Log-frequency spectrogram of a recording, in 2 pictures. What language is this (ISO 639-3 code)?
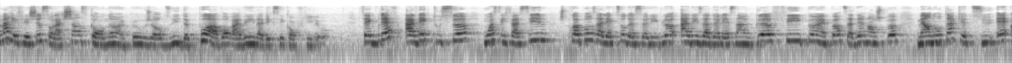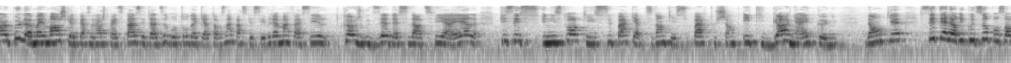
fra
